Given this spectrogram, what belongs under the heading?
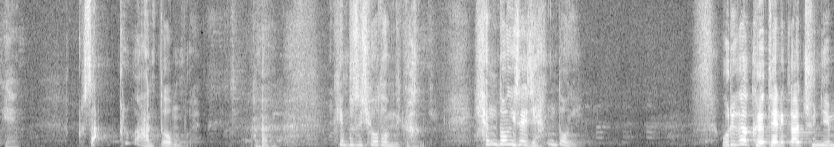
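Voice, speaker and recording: Male pastor, high-pitched, Bible study sermon, emphatic with rhetorical questions. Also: a bit bright. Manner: emphatic, rhetorical questions, frequent affirming "yes".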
